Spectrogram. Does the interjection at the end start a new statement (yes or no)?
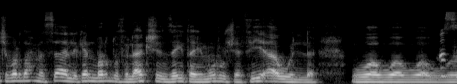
yes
